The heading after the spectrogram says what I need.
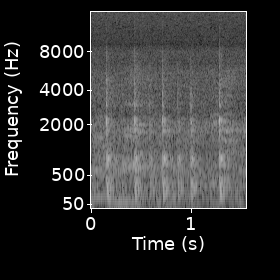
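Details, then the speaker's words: Knocking from a Citroën shock absorber worked by hand after removal: sharp hollow knocks about four per second from play in the damper shaft, the same noise the car makes when driven; the source was not found with the car lifted. "e quando anda faz esse barulho aqui ó ó e é esse barulho exatamente que faz no carro"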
